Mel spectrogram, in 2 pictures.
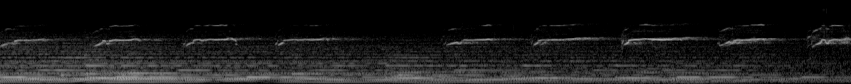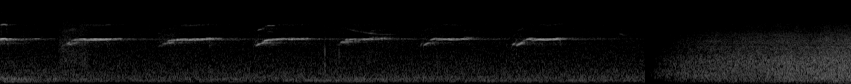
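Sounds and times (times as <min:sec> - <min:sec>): bird whistling call: 0:00.0 - 0:03.5, 0:04.4 - 0:14.2
low music notes: 0:00.0 - 0:08.8
steady rushing noise: 0:15.0 - 0:17.0.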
